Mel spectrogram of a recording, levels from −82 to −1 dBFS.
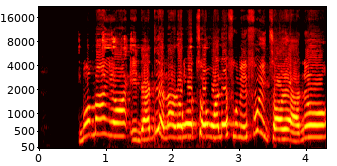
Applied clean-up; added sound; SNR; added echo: neural mask model DeepFilterNet 3.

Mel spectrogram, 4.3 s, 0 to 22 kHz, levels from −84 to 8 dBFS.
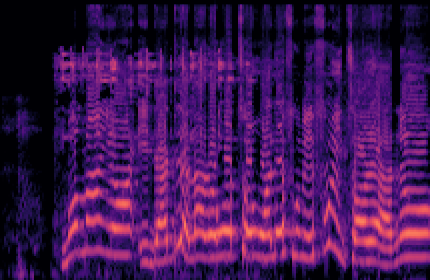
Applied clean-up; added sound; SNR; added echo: none; Keys jangling; 12 dB; none.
